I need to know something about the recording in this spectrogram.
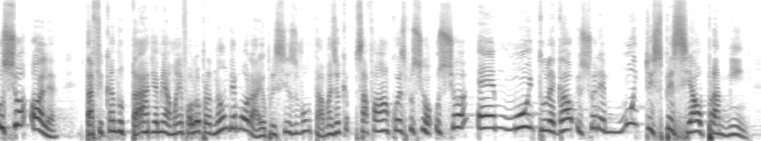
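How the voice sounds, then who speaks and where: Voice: medium pitch, big pitch swings, fast talker, hardly any pauses, darkish tone, voice pushed up. A preacher in a sermon story voicing an eager, sincere small boy who gushes breathlessly. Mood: earnest. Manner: breathless, gushing.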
